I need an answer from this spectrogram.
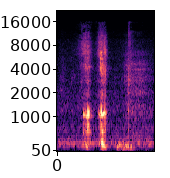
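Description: A pig grunts in a few short nasal snorts, two close together and a weaker one after, faint against a quiet hiss.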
